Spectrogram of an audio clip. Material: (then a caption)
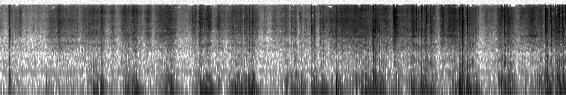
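Jute burlap. Short nails scratch the coarse jute weave of a small, flat burlap drawstring pouch. Rough, rasping bursts of scratching come in uneven waves, with dull low thumps underneath and a bright, papery hiss on top. A faint steady hum runs throughout.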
